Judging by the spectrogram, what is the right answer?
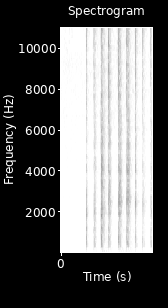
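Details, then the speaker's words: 1:200 Agora Models Bismarck model turret on power-up: after a brief quiet, small gears tick sharply six or seven times a second as all four turrets calibrate to center, normal. "hear that clicking of the gears that's just it calibrating to center and then they'll go back"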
